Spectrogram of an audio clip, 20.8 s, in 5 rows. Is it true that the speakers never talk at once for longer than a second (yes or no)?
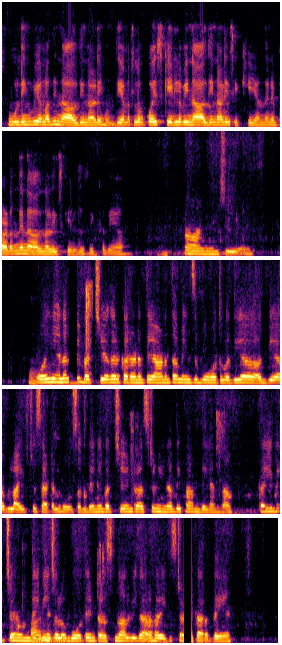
yes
